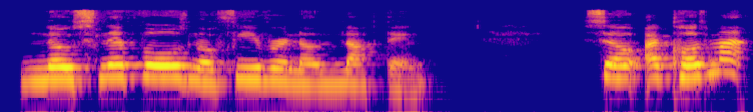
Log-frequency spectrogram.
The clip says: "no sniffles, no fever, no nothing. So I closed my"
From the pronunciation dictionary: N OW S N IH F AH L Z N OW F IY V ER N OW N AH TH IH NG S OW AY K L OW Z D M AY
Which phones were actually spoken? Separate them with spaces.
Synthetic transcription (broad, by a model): N OW S N IH F L Z N OW F IY V ER N OW N AH TH IH NG S OW AY K OW Z M AY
